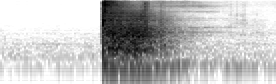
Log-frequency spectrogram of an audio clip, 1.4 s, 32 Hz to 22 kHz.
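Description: A Mercury Rise TR50 Torpedo fires a single loud, sharp shot out of near silence, and the report tails off quickly.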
